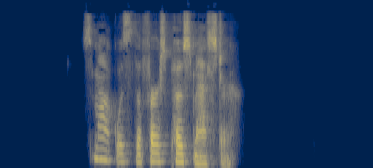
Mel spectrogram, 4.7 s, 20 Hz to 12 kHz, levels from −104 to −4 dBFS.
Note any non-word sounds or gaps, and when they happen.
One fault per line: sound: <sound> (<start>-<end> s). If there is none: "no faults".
no faults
